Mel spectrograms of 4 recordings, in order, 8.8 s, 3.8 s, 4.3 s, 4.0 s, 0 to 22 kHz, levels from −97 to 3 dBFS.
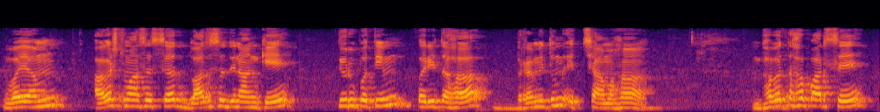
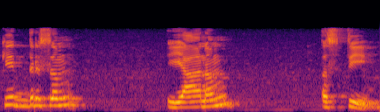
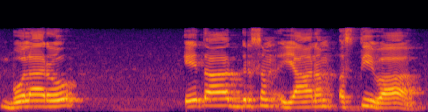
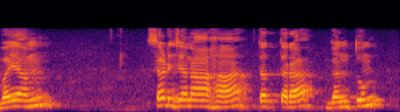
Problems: none marked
